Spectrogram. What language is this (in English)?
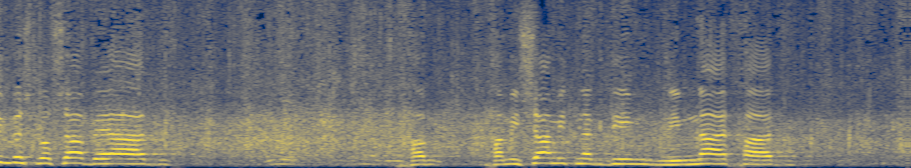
Hebrew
